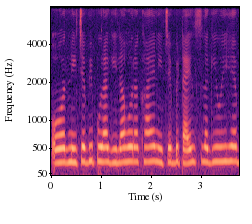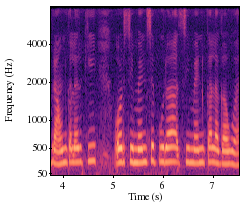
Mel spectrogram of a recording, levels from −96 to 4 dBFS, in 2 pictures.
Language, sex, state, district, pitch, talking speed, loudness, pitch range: Hindi, female, Chhattisgarh, Rajnandgaon, 255 Hz, 205 wpm, -17 LUFS, 245-260 Hz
